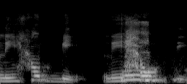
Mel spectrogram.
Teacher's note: Wa innahu li, hati-hati li-nya kepanjangan, jadi langsung li hubbi, li hubbi.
